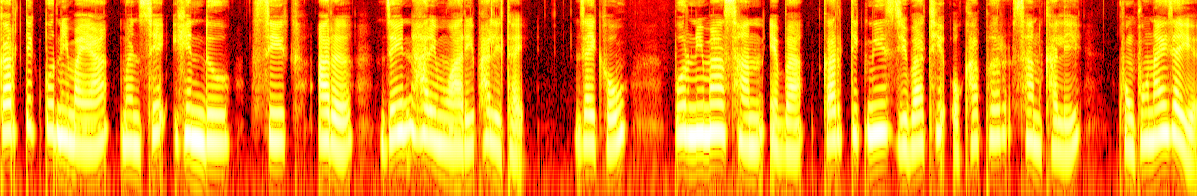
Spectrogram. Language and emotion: Bodo, neutral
